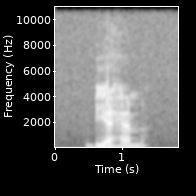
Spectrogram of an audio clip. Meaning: 1. during 2. within (before the specified duration ends)
- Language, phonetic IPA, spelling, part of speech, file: Czech, [ˈbjɛɦɛm], během, preposition, Cs-během.ogg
